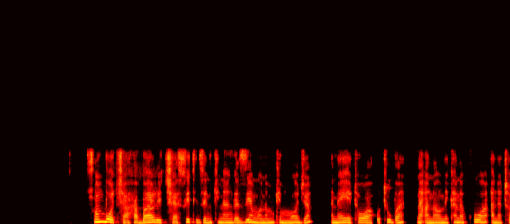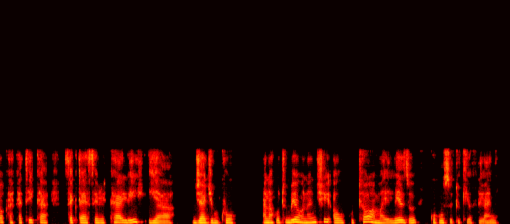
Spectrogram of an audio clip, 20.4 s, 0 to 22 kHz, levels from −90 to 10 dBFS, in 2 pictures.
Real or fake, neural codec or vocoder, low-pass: fake; codec, 16 kHz, 16 kbps, FunCodec, trained on LibriTTS, 50 frames a second; 7.2 kHz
